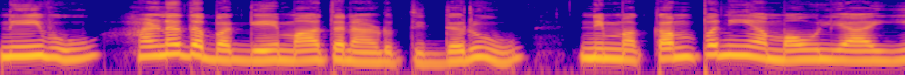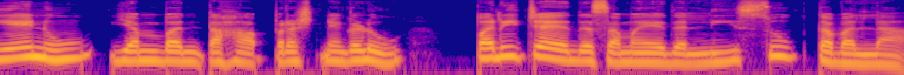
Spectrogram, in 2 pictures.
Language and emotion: Kannada, neutral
